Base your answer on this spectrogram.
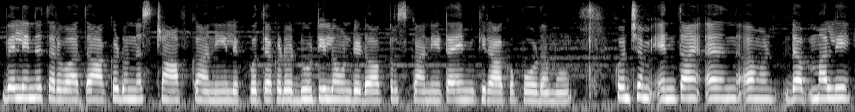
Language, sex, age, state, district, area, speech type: Telugu, female, 30-45, Telangana, Warangal, urban, spontaneous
